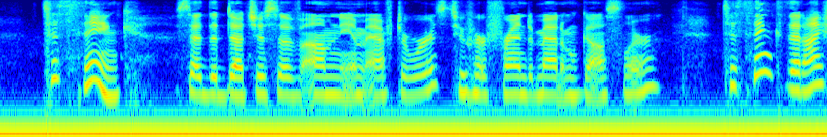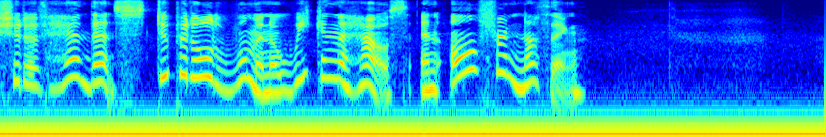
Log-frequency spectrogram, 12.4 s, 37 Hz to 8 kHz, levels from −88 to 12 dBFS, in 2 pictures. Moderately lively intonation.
No: wide, 8.8 semitones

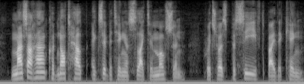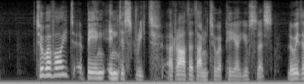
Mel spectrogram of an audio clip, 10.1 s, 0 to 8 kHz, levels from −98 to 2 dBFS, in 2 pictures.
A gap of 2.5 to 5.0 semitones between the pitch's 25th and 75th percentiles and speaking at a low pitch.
No: wide, 5.4 semitones; low, 125 Hz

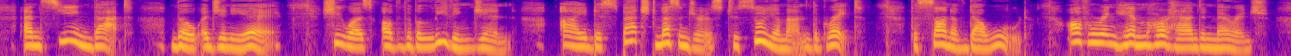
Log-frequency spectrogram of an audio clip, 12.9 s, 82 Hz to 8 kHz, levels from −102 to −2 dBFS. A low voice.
No: medium, 185 Hz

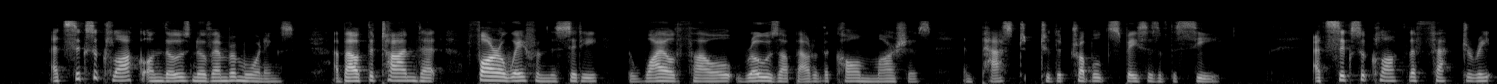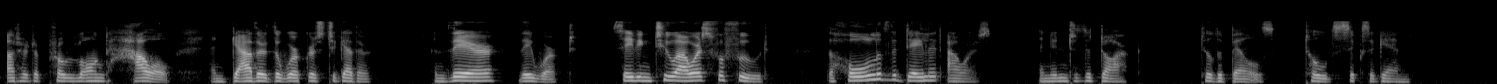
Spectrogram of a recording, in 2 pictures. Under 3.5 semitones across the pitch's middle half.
Yes: average, 2.9 semitones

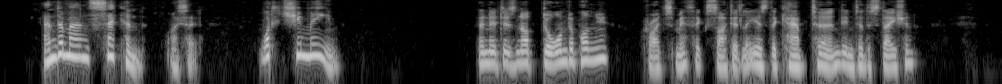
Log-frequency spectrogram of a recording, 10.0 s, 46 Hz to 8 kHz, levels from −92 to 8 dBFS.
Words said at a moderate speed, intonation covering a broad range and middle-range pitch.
Yes: average, 150 wpm; wide, 6.6 semitones; medium, 160 Hz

